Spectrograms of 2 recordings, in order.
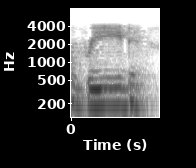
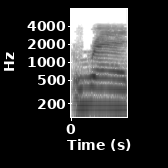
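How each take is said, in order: First: The vowel is long, like 'reed'. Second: The vowel is short, like 'red'. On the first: This is how the computer voice read it. The speaker calls it wrong. "you did hear read" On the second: This is the intended past participle. The speaker calls it right. "I really wanted to say"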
